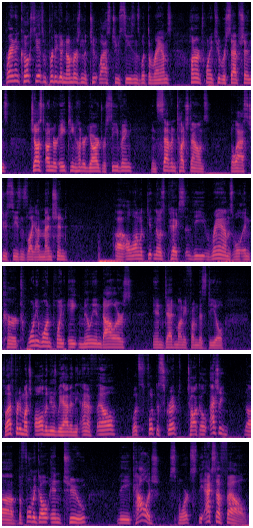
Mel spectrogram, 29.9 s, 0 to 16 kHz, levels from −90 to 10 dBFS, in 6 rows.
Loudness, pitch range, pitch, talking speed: -31 LUFS, 130-175 Hz, 155 Hz, 165 wpm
